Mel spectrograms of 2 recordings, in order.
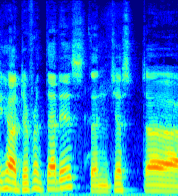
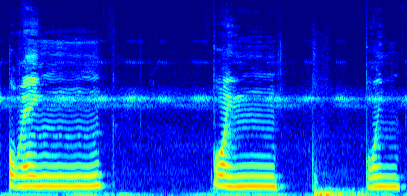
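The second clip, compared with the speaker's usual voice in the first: sung-out higher cartoon boing; mock boing; 6 semitones higher, much slower than usual. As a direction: play it like a bounce sound effect. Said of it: "mock sound effect".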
